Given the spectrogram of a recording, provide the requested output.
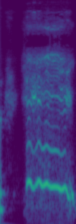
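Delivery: a quick eerie little giggle; ghostly giggle. Retold or imitated. Mother imitating the unseen child's giggle in the kitchen: high giggle. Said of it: "like, giggling".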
